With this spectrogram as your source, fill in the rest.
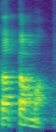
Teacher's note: മൂന്നാമത്തെ മയ്ക്ക് അങ്ങനെ പ്രശ്നങ്ങൾ ഒന്നുമില്ല ഒരു മാത്രം മതി അത് ഉച്ചരിക്കാൻ അതുകൊണ്ട് ആദ്യത്തെ രണ്ടും ഗുരുവും മൂന്നാമത്തേത് ലഘുവാണ്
